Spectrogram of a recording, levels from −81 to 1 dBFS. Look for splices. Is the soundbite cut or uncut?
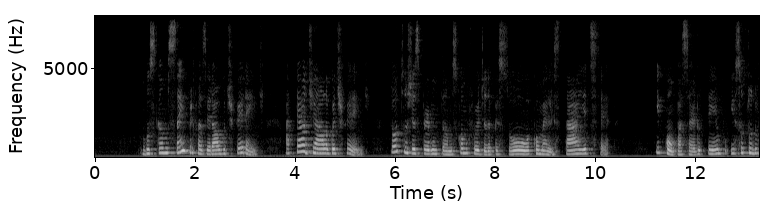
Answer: uncut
